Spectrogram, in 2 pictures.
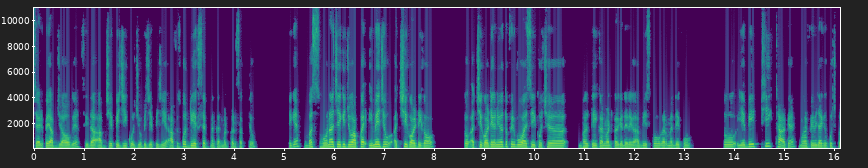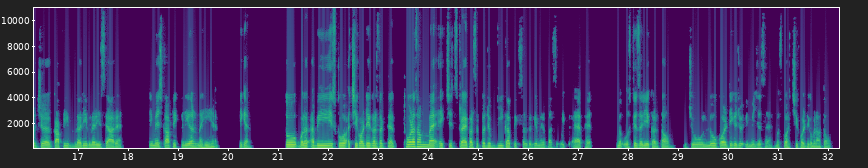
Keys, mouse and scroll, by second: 4.4 click, 6.0 click, 10.0 right click, 11.7 click, 18.8 click, 21.1 click, 25.6 click, 31.7 click.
